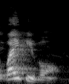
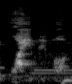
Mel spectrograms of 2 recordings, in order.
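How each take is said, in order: First: The phrase is spoken in a normal voice. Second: The phrase is whispered. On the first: The speaker treats the topic as ordinary. The speaker calls it right. "You say" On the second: The speaker treats the topic as touchy. The speaker calls it wrong. "You don't say"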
